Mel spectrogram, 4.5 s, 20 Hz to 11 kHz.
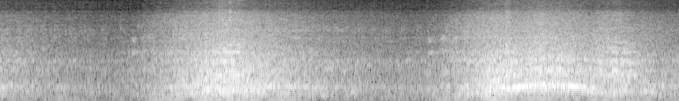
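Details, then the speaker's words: Suzuki Carry Carreta 1.0, year 2000, warm with normal temperature: two smooth rev-ups, engine rising and falling evenly with no knock or rattle; normal revving. "masih oke Masih normal kita naikkan rpm-nya juga masih normal suaranya masih oke"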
